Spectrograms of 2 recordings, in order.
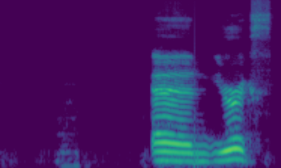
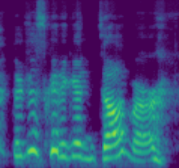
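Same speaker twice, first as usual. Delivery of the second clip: laughing; 6 semitones higher, 5 dB louder than usual. Real, not acted. Laughing at own joke.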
